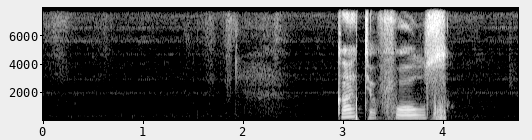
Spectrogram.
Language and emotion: Russian, sad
